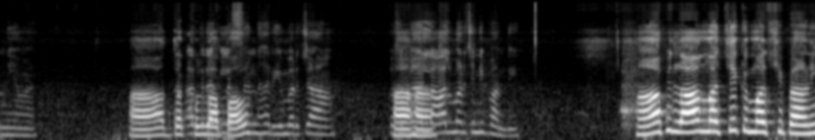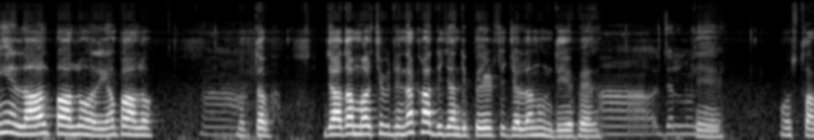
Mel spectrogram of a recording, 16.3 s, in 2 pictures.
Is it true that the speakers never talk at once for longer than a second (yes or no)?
no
